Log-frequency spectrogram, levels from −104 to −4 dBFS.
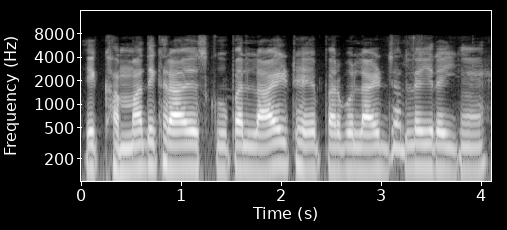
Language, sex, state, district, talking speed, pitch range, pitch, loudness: Hindi, male, Madhya Pradesh, Bhopal, 235 wpm, 140-150 Hz, 145 Hz, -15 LUFS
